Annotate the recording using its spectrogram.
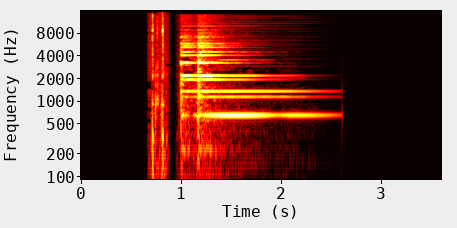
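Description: A small bell rings and slowly fades.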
